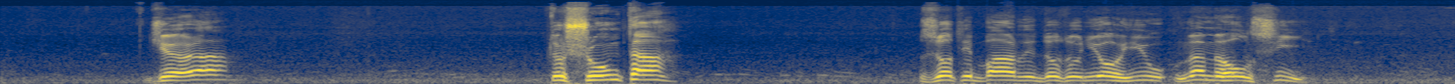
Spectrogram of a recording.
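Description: An elderly man speaks in short bursts into microphones close by, outdoors.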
